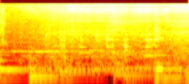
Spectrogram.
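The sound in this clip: Chopped onions, about a cup, sizzling in a hot frying pan, a steady crackling hiss with occasional stirring and scraping sounds, no talk.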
